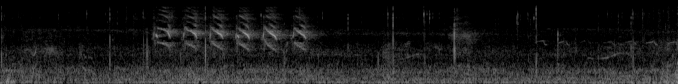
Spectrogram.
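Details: A Green Parakeet at feeding time gives a quick burst of five sharp, high, scratchy notes, about four a second, over steady low rumbling noise with a few faint clicks.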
